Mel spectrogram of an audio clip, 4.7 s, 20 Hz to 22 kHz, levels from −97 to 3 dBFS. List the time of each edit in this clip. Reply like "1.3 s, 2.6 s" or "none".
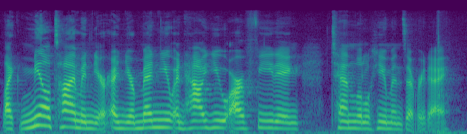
none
